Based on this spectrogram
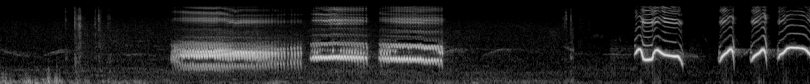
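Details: Wild black-throated laughingthrush singing in the forest with many voices, used to spur caged birds and train young birds. Three loud, rough, harmonic bursts come first, then a quiet gap and four clear, ringing, arched whistles in quick succession.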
